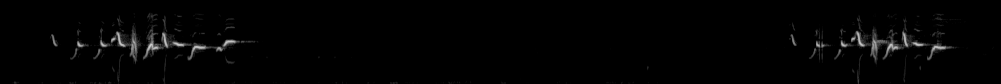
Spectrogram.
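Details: Scott's Oriole song: two short bursts of clear, slurred whistles around mid-high pitch, each lasting about two seconds and separated by roughly five seconds of silence, with no other sounds.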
